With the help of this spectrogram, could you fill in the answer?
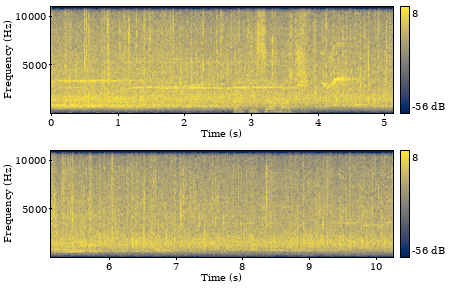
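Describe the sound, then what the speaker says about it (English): Sustained audience applause fills the Union Chapel venue at a live event, loud and steady throughout, with a brief spoken thank-you over it near the start. "can we please give Mr. Ian Wright another round of applause?"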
